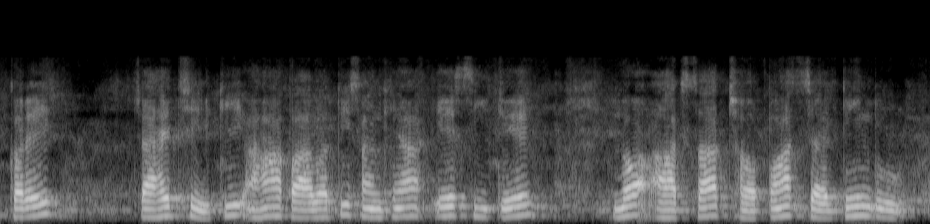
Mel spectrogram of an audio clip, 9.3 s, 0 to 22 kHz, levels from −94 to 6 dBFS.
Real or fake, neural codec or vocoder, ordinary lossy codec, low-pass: fake; codec, 16 kHz, 4 kbps, FreqCodec, smaller model; none; none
